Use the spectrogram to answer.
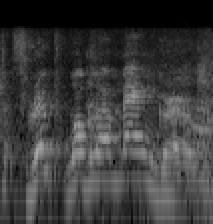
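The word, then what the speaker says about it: Throatwobbler Mangrove: yed no no no it's spelled Raymond luxury yed but it's pronounced throat wobbler mango you're a very silly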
